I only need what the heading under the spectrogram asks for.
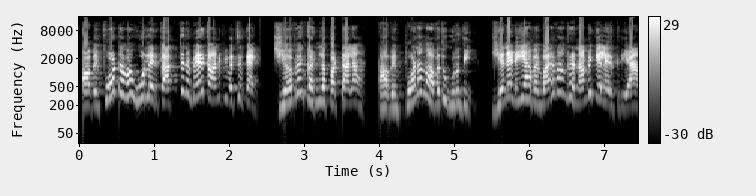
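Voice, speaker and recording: A woman's voice: on the high side, very animated, fast talker, fairly bright tone. A woman voicing a vengeful, jealous young man in a cartoon series, speaking with a Kanyakumari Tamil accent in a threatening, taunting way. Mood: menacing.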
